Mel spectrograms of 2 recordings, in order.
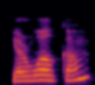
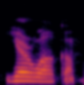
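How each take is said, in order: First: Said in the usual way. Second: You're welcome run together as in speech; spoken form of You're welcome. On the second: Shown as a demonstration. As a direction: say You're welcome clipped and casual. (You're welcome como se dice oralmente) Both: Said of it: "en la oralidad se dice así".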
